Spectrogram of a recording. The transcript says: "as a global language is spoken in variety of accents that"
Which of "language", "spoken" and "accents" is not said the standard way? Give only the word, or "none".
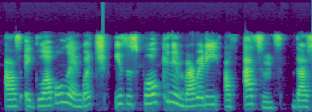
accents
